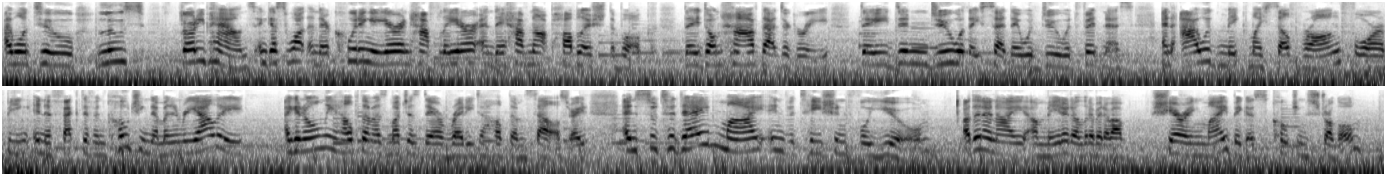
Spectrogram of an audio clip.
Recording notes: This episode came out of me as I drove to the Whole Foods one day. There’s background noise.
